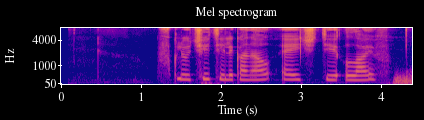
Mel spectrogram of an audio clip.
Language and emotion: Russian, neutral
